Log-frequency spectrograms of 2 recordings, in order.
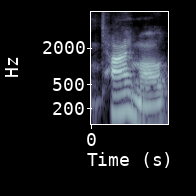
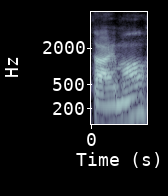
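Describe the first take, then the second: First: The word begins with a 't' sound. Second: The word begins with a 'th' sound. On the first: The speaker calls it right. "It's thymol because it comes from the thyme plant" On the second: The speaker calls it wrong. "I said thymol because that's the way it's spelled"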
